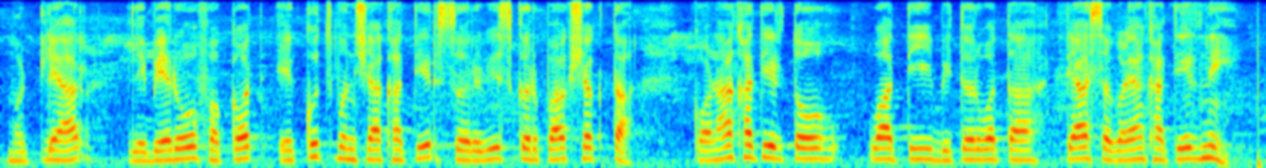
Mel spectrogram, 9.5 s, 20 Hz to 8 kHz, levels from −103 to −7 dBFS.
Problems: background sounds at intervals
